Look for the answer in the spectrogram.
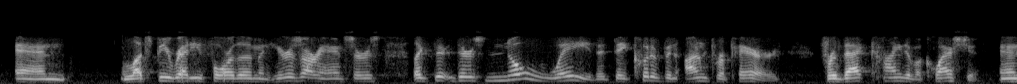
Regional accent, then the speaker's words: Toronto, Ontario, Canada; because when I was a kid, I'm from Toronto.

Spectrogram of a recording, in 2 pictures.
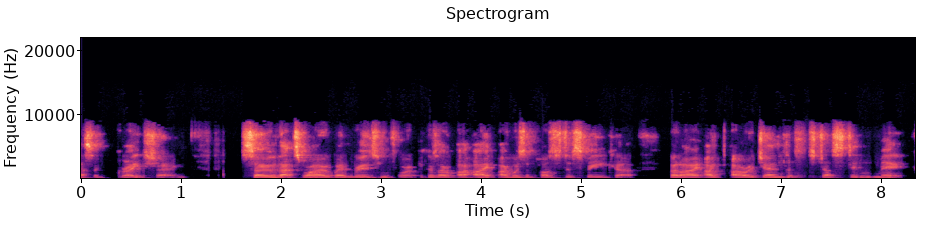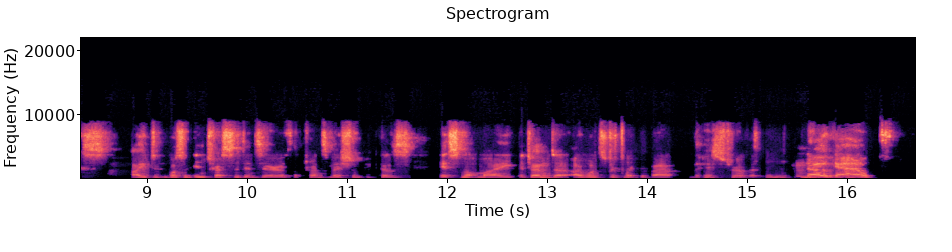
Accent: England, United Kingdom; It's American. And I'm the English voice, but it's a great mix of stories.

